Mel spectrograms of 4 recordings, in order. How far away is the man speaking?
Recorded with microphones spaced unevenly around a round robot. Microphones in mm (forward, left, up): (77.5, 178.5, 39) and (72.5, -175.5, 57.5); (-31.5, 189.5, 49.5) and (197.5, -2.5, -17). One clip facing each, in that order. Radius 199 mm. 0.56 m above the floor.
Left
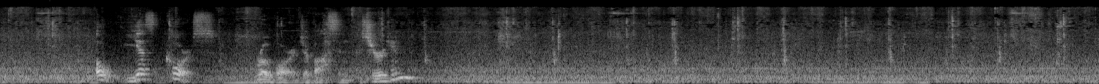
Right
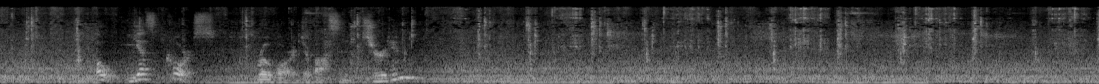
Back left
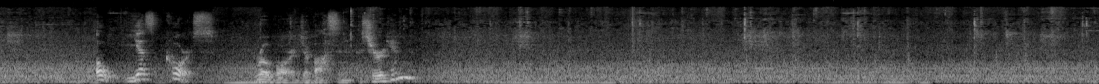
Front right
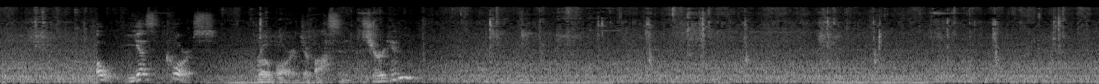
About 2.5 m.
